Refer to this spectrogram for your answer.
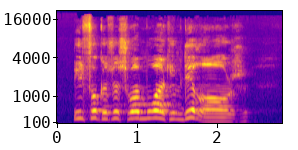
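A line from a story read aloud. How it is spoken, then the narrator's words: Loud forceful exclamation. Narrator (French): s'écria mon père fortement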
